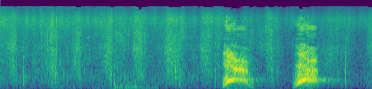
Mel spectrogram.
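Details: Squiggy the basset hound, adopted from a Phoenix, Arizona rescue, gives two hoarse barks under a second apart while chased around a small grassy patch in play, with quick running footsteps rustling through the grass beforehand.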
